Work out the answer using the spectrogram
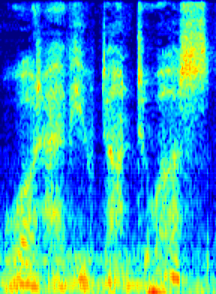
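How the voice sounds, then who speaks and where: An actor playing a proud, formal elder of a fallen secret cabal in an audio drama. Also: male voice, sits low, huge pitch swings, extremely slow, music in the background, heavily acted. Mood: alarmed. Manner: formal, grave.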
